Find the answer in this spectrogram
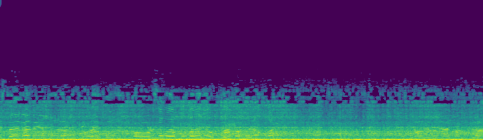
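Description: Background chatter of several people talking at once, no one voice clear, over a steady low rumble.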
